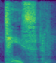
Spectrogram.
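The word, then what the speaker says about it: Thies: It's pre-recorded, but the first one we did is available, and Paul Teese, his last name is spelled T-H-I-E-S, T-H-I-E-S, but it's pronounced like peace, except with a T, Teese. The H is not pronounced.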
